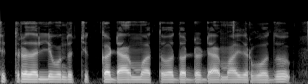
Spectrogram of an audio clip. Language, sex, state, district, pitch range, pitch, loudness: Kannada, male, Karnataka, Koppal, 110-115 Hz, 110 Hz, -15 LUFS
